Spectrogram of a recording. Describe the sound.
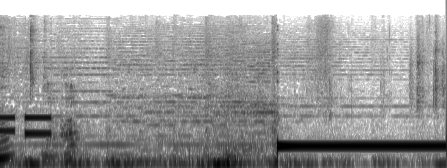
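A telephone number is dialed with a quick burst of keypad tones, followed by a steady, unbroken ringing tone on the line that holds at an even level to the end.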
